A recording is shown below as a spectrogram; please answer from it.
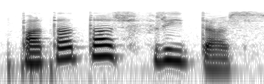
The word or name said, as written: patatas fritas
